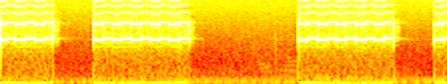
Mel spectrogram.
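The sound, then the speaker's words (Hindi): Telephone ringing for a call placed to Ramnagar: loud, steady, high-pitched electronic rings in a repeating double-ring pattern, two bursts close together, then a pause, then two more. “अब मुझे रामनगर कमल जी के पास phone करके और उनको सूचना करना चाहिए”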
